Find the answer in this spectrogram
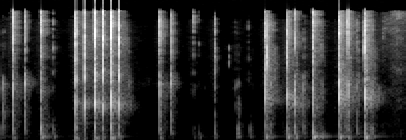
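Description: Typing on a computer keyboard: quick runs of key clicks separated by short pauses.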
